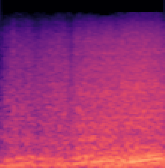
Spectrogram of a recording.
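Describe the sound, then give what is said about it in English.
The engine of a monster truck, one of two named Truckinator and Flamethrower, revs loudly after final engine diagnostics, its deep rumble climbing in pitch over a single short burst with no voices. “Our two monster trucks have finished getting their tire pressures checked, and I'm being told that final engine diagnostics have been completed.”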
